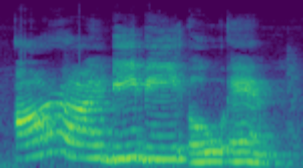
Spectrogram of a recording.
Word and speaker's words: ribbon: R-I-B-B-O-N. Ribbon. Ribbon. So there is no stress. There is no pressure on the mouth, on the tongue, or on my jaw whenever I am taking out this short sound.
